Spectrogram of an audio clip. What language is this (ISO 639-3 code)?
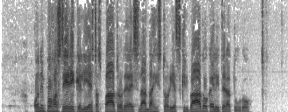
epo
